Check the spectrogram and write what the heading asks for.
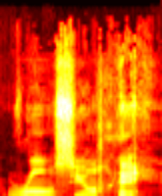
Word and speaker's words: Roncione: It's Dejana Roncione, I think is her name. She's Italian. I'm sure I'm mispronouncing that. – I think you added a little bit of your French in there. Roncione.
